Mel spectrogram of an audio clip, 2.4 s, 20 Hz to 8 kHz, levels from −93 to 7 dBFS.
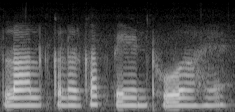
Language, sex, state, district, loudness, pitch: Hindi, female, Uttar Pradesh, Saharanpur, -20 LUFS, 205 Hz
